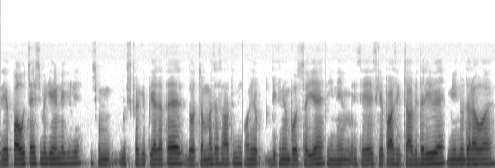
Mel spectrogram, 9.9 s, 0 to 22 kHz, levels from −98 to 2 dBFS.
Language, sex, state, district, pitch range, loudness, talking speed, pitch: Hindi, male, Rajasthan, Nagaur, 115-125 Hz, -23 LUFS, 210 wpm, 115 Hz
